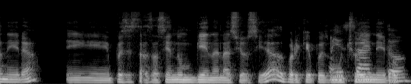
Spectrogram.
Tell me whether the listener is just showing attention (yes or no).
yes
